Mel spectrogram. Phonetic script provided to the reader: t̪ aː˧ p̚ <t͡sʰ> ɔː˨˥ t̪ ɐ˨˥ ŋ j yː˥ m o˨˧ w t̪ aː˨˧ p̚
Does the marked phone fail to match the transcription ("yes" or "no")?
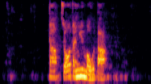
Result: yes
